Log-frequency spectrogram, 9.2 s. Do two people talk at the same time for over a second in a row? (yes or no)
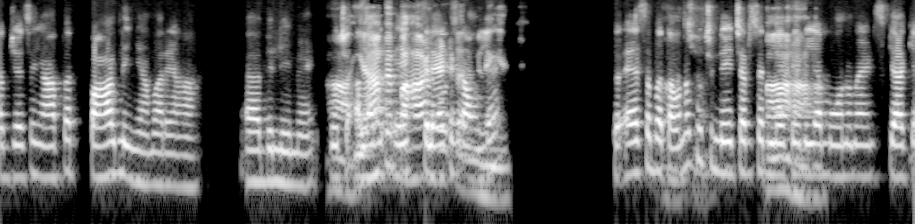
yes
